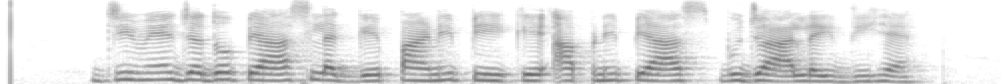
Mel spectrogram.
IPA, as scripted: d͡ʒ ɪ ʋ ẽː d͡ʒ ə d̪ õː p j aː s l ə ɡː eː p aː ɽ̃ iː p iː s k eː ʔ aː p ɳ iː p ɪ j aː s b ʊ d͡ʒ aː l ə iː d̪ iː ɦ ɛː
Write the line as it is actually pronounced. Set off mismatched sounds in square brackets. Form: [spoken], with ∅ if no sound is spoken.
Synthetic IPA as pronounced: d͡ʒ ɪ ʋ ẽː d͡ʒ ə d̪ õː p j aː s l ə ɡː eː p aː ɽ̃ iː p iː [∅] k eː ʔ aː p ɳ iː p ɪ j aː s b ʊ d͡ʒ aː l ə iː d̪ iː ɦ ɛː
